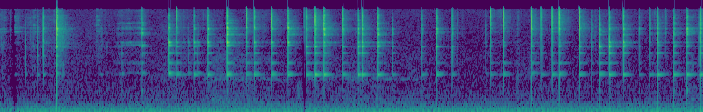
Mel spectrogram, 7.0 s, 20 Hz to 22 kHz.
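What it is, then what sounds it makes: Ceramic mug tapped with fingernails. Long dark nails tap the body of a hollow blue and white ceramic mug shaped like a VW bus, held in both hands. About 34 quick, bright clicks come in an irregular run over seven seconds, each dying away almost at once, with a faint high ring near 1.4 kHz under many of them.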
